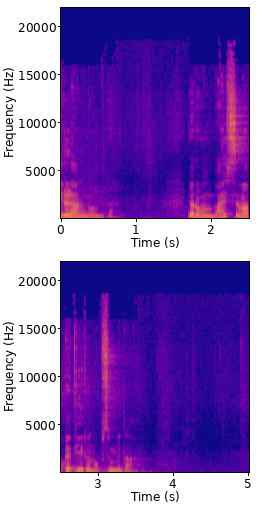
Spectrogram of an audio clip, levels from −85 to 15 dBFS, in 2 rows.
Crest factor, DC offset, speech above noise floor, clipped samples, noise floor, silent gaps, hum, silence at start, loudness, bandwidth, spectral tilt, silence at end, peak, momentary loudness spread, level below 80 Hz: 20 dB; under 0.1%; 39 dB; under 0.1%; -61 dBFS; none; none; 0 s; -23 LUFS; 19 kHz; -5 dB/octave; 1.5 s; -4 dBFS; 17 LU; -62 dBFS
